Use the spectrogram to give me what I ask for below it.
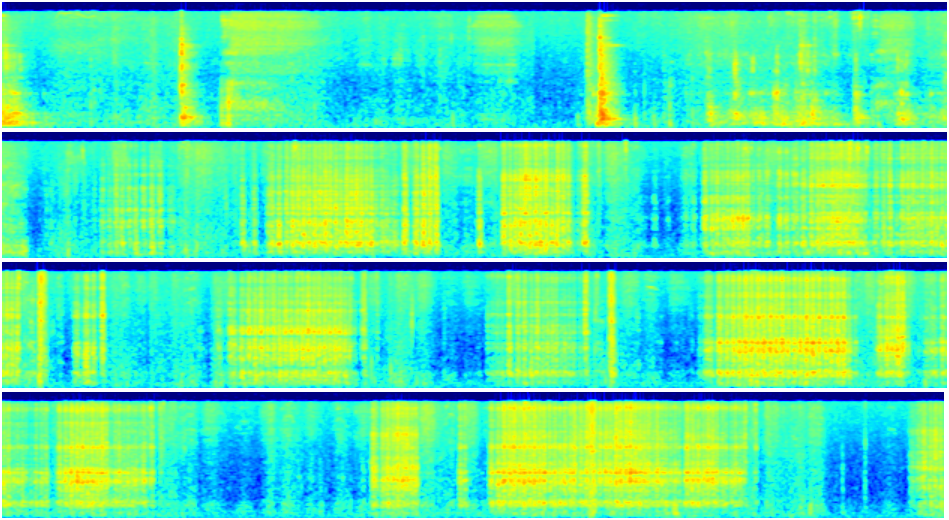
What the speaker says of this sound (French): Voilà, pour l'instant, je scie que du côté où je vois.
